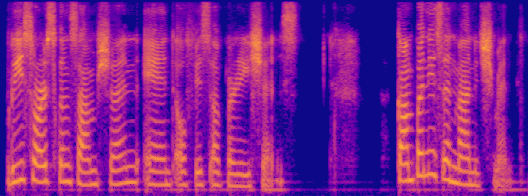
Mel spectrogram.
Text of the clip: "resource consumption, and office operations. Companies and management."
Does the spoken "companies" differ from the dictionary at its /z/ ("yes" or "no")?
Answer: yes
